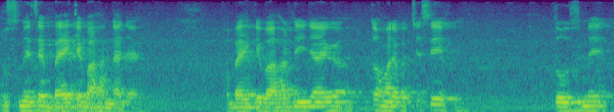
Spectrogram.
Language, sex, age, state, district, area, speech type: Hindi, male, 45-60, Uttar Pradesh, Lucknow, rural, spontaneous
